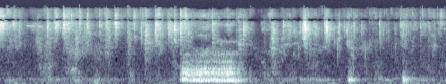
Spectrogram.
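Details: Puppies snuggling up to nurse on a farm in County Kilkenny, Ireland, one giving a short, low grumbling whine of about a second amid soft scattered squeaks, snuffles and rustling in a quiet room.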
